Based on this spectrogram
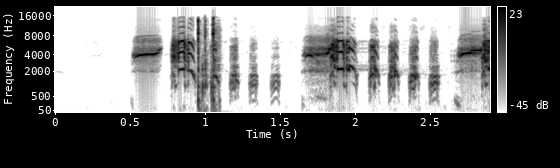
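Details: ['Grey francolin calling: a sharp high whistled note, then a loud harsh burst and a quick run of short clipped notes, with the phrase starting again after about a second.']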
